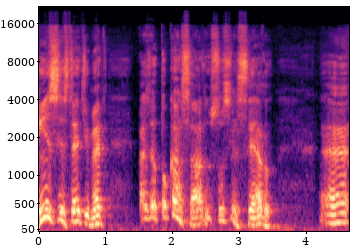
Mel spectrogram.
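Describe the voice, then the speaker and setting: Very slowly, a man speaks in a fairly high voice with a dark, mellow tone and vocal fry. His pitch swings very widely. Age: 60s. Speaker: former mayor and broadcaster. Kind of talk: interview. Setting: at home.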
